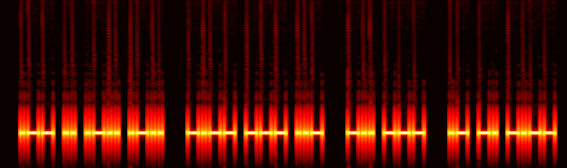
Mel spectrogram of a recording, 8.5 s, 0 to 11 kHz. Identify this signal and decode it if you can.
Morse code, heard as a keyed tone, about 22 wpm, 700 Hz. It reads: WILL YOU DO ANY
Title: Sentences from Top 1000 Words - Review Part 3 - 22wpm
